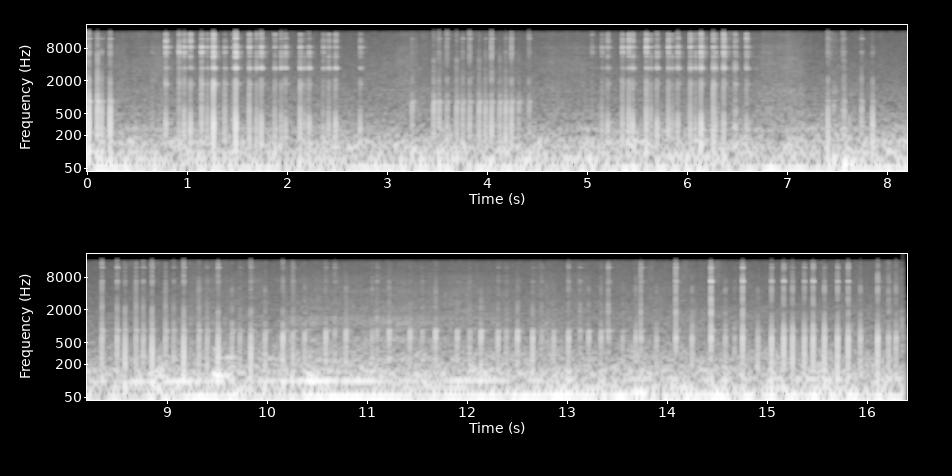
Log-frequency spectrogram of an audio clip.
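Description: A glass object is tapped over and over, giving quick, bright clinks with a clear high ringing tone. The taps come fast and unevenly over a steady low rumble. Some stretches hold a sustained high shimmer.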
